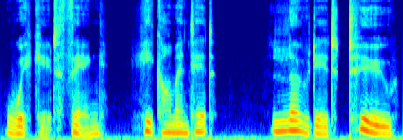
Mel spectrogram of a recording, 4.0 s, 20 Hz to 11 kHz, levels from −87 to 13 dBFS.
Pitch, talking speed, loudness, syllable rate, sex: 150 Hz, 75 wpm, -19 LUFS, 3.3 syllables/s, female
